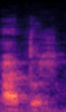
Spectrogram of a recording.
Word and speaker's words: Atl: México, de la capital, casi no pronuncian la O ni la L, así como que el doctor Atl, y la L así como que muy cortita y muy forzada, ¿no?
